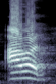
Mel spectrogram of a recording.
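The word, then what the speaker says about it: hour: आवर। H silent इसमें रहता है, हावर ना पढ़ के हम क्या पढ़ते हैं? आवर पढ़ेंगे।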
